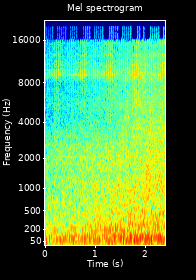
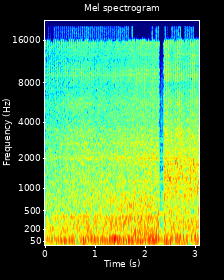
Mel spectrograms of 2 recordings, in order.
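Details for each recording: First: Hyundai LF Sonata with cylinder 4 misfire code and check engine light, rough running at morning cold start: uneven idle with irregular stumble and shake; ignition waveform showed abnormal spark duration, pinning it on the cylinder 4 plug coil. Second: Hyundai LF Sonata with cylinder 4 misfire code and cold-start shake, after ignition plug/coil replacement and throttle body cleaning: even steady idle, no missed beats; scope and scan data normal.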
